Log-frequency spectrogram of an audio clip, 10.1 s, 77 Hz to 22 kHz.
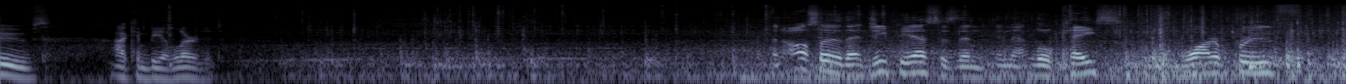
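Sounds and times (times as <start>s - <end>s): golf cart driving on dirt track: 1.2s - 10.0s
cart body rattling: 1.3s - 10.0s.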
